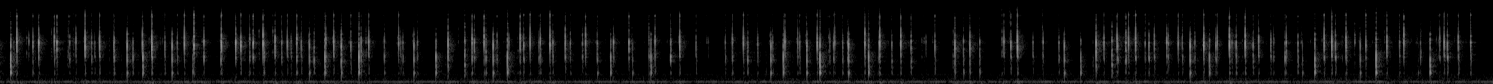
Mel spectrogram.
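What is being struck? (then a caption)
Mechanical keyboard with metal case and plastic keycaps. A full-size mint-green Cyberboard R3 mechanical keyboard with a metal case, plastic keycaps and Holy Panda switches, resting on a desk, is typed on steadily with the fingertips of two hands. Dense, rapid, crisp clacks with a bright top and short decay run throughout, with a faint low hum beneath.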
